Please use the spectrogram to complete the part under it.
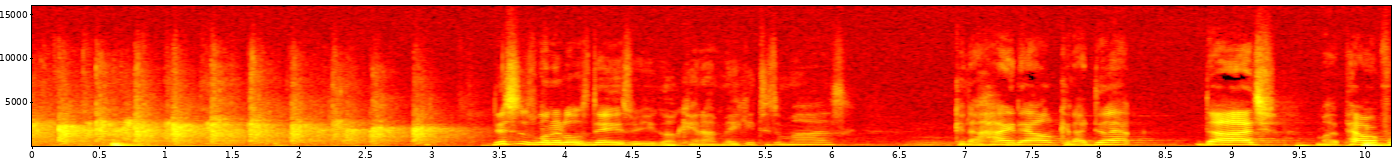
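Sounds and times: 
audience applause: 0.0s - 3.3s
speech: 3.4s - 6.2s, 6.9s - 10.1s.

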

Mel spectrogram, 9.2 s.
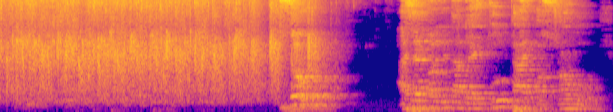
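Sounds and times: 
audience clapping: 0.0s - 5.3s
speech: 4.4s - 5.1s, 6.7s - 8.9s.

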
